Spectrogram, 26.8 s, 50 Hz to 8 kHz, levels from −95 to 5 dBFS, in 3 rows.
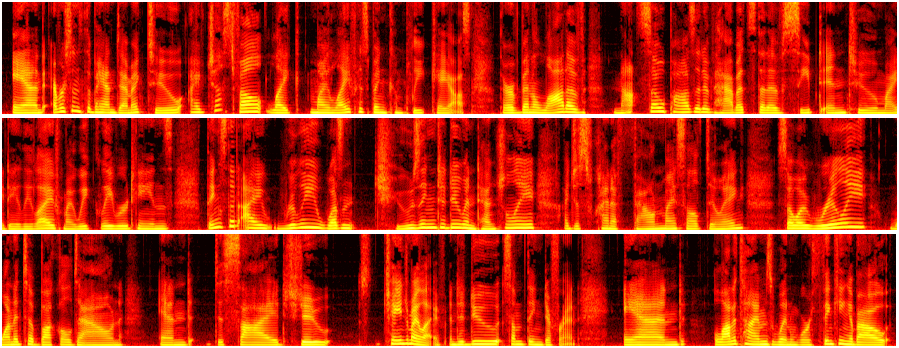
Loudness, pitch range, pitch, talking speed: -22 LUFS, 175-215 Hz, 185 Hz, 175 wpm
